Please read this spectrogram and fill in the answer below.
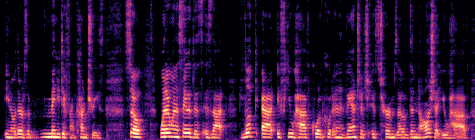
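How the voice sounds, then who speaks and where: Danish woman coach, native Danish, low-ish voice, earnest monologue full of ums and restarts. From Denmark. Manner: hesitant, many fillers and restarts; earnest, encouraging. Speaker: spiritual business coach. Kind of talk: solo podcast monologue.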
